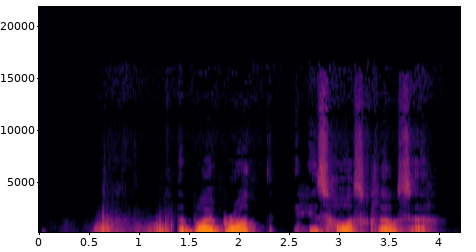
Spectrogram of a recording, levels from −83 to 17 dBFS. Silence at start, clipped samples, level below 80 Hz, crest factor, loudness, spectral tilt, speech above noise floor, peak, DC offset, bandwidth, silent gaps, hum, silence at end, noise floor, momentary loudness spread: 0.55 s; under 0.1%; -46 dBFS; 18 dB; -20 LUFS; -8 dB/octave; 47 dB; -4 dBFS; under 0.1%; 15.5 kHz; none; none; 0.3 s; -66 dBFS; 18 LU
